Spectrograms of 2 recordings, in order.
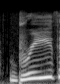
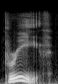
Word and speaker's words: breathe: Saying breath when you mean breathe. The e at the end lengthens the vowel. Remember breathe rhymes with see.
